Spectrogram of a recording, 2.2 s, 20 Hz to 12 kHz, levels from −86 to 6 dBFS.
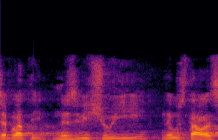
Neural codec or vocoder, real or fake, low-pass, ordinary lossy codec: codec, 16 kHz, 16 kbps, FreqCodec, smaller model; fake; 7.2 kHz; AAC, 32 kbps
